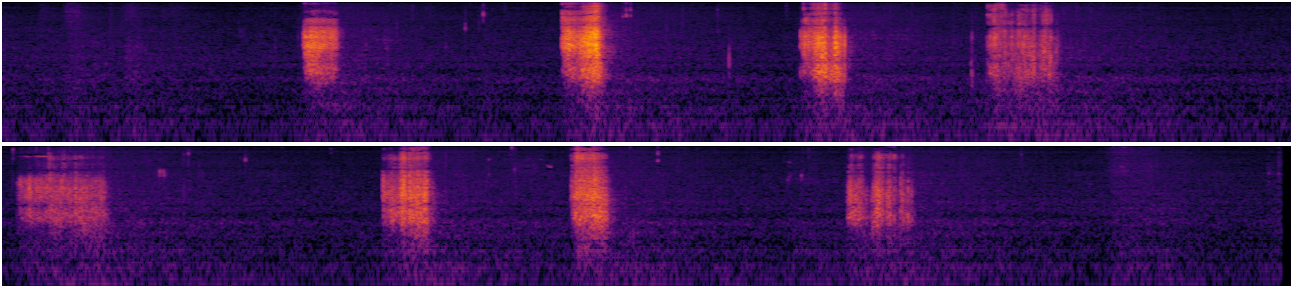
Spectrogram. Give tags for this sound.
terere mate sorbos

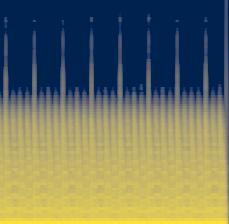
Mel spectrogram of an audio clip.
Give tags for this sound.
bass dance processed

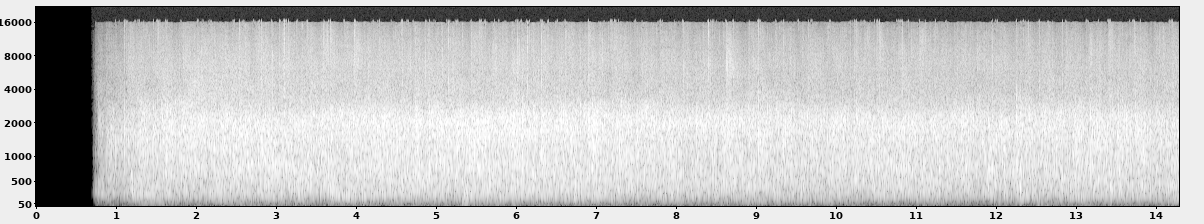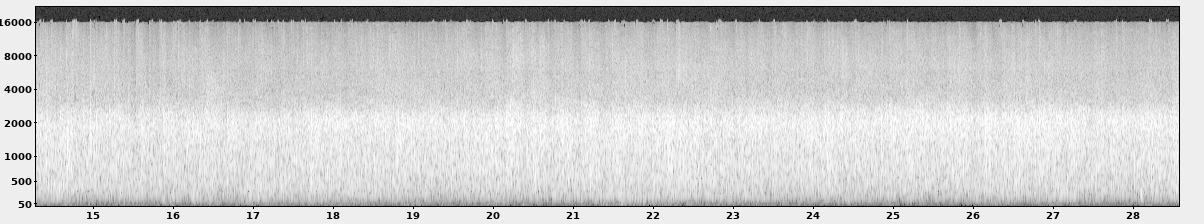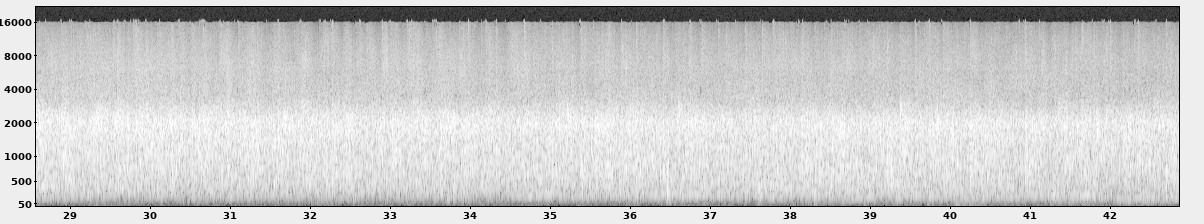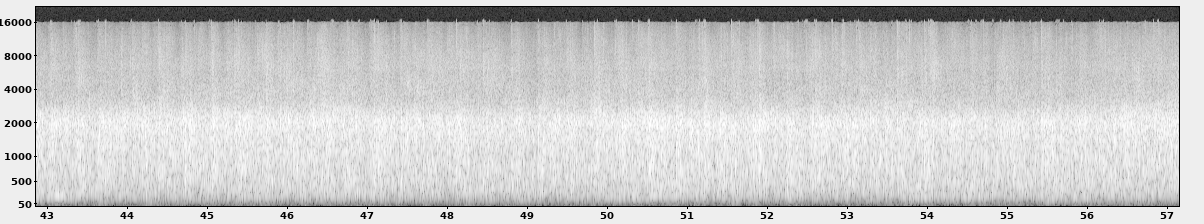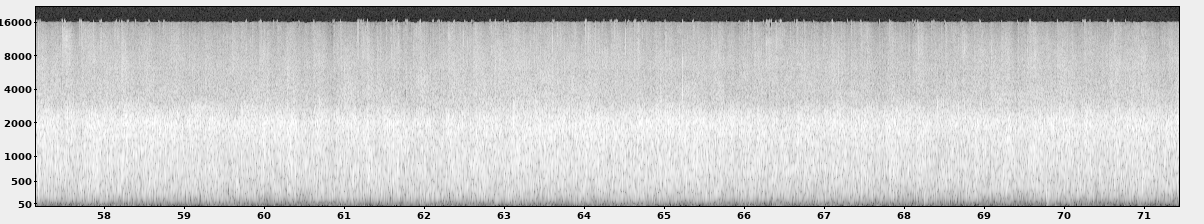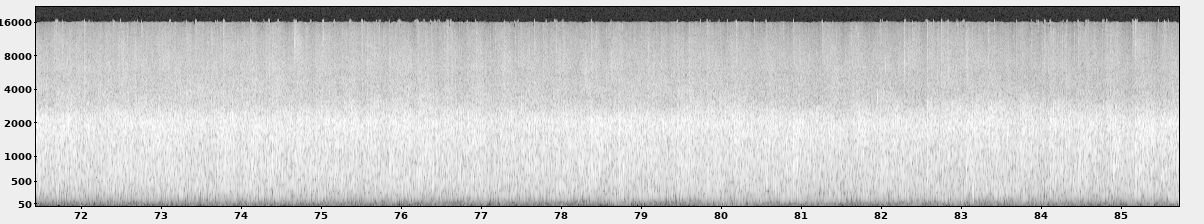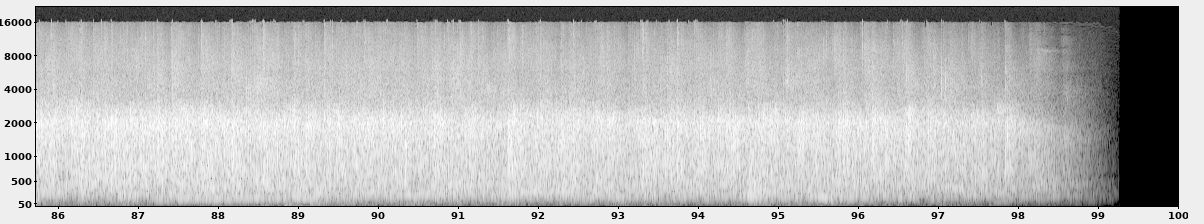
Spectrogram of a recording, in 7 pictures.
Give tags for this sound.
applauding cheering clapping

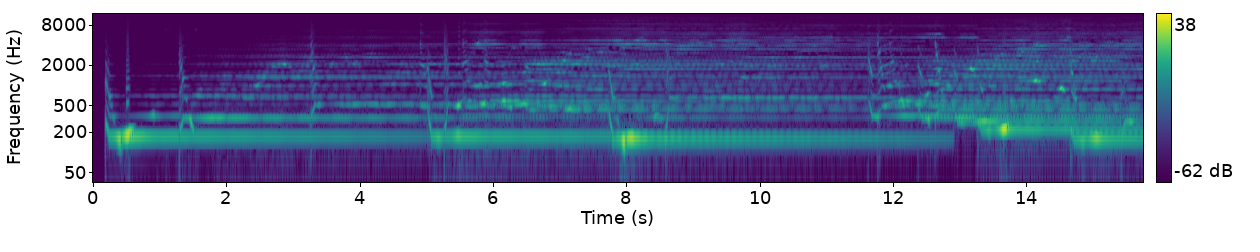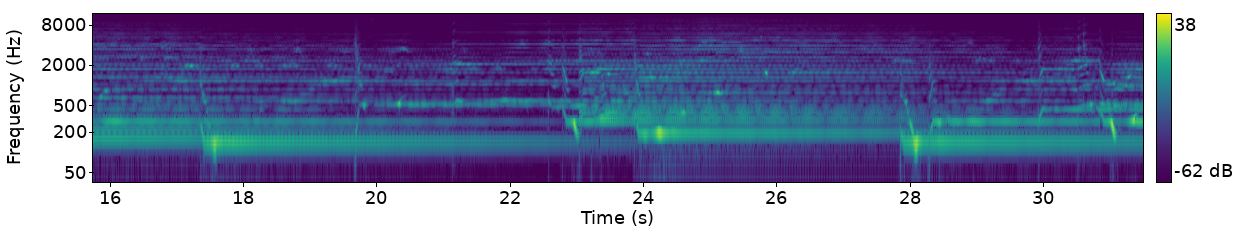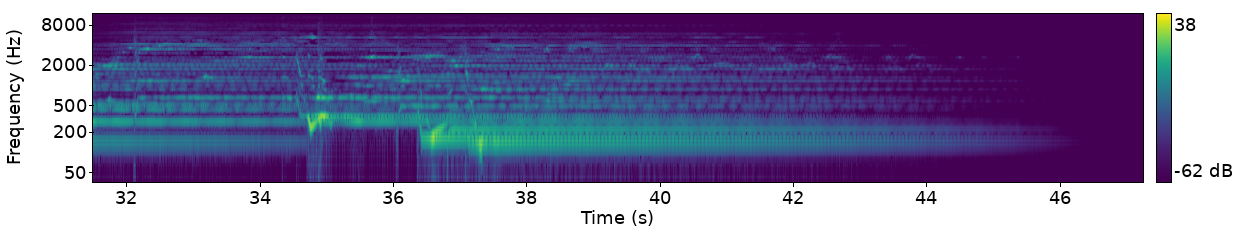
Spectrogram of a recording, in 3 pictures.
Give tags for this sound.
random sequence synth

